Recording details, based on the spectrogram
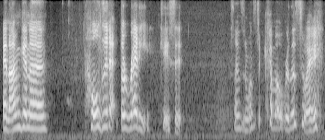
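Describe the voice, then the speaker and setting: A woman's voice: sits high, a little slow, a bit bright. A woman playing a tabletop roleplaying game, chatting casually in a playful way.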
